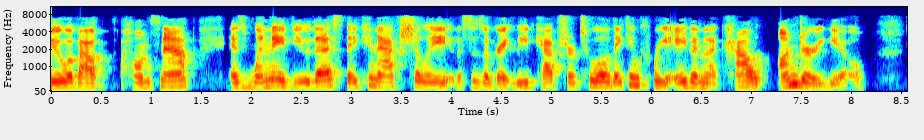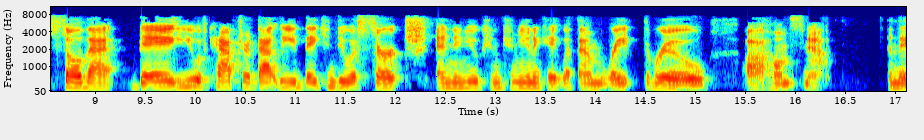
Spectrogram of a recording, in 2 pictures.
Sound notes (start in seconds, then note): none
